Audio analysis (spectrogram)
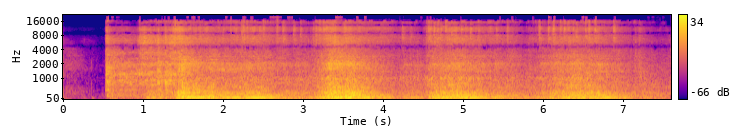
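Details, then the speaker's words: LS-swapped C10, 6.0 with a cam, before retuning: cranks, catches, then rough idle swelling and sagging about once a second; it kept stalling. "That was just showing a little clip of it trying to crank before we mess with the tune."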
